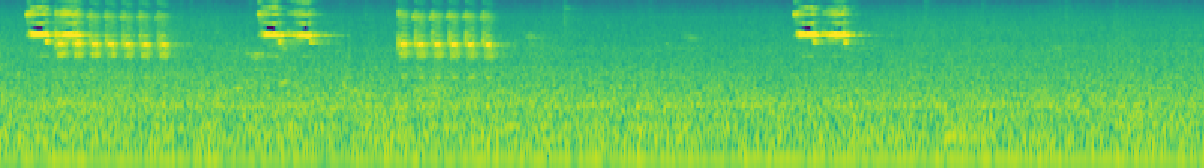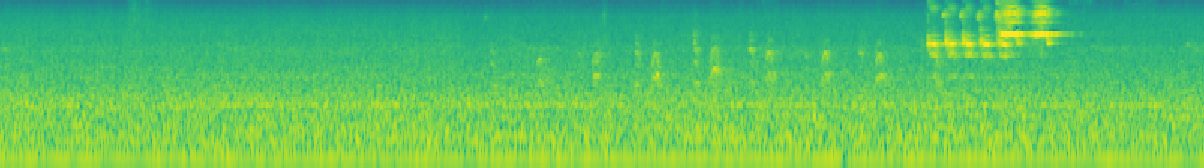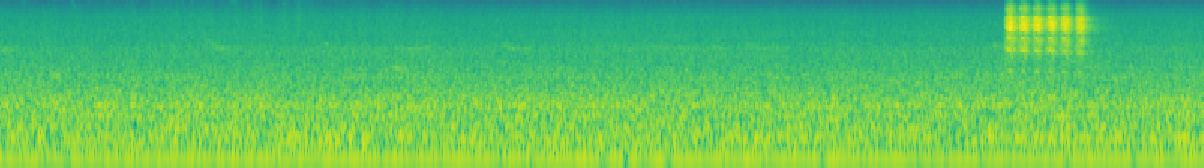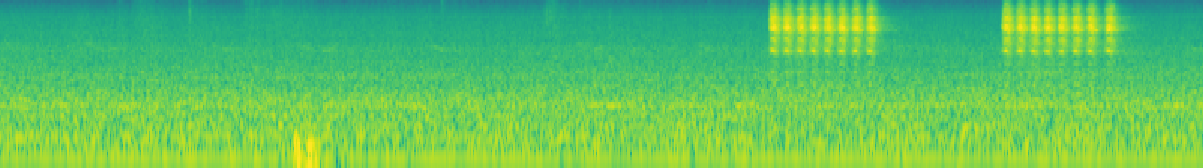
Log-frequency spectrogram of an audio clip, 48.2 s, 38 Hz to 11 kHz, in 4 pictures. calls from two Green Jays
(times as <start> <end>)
2.6 3.4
